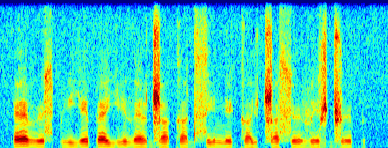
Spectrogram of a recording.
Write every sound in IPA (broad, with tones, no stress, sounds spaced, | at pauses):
ɛ˧˥˧ β ʏ˩˧˩ s p i˩˧˩ j e˧˥˧ p ɛ˩˧˩ j i˧˥˧ ð ɛ˨˩˦ ɖ͡ʐ ɐ˩˧˩ k ɐ˧˩ d s i˧˥˧ n e˩˧˩ k ɐ˨˩˦ j ʈ͡ʂ ɐ˩˧˩ s ø˩˧˩ v e˨˩˦ z ɖ͡ʐ ø˩˧˩ p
